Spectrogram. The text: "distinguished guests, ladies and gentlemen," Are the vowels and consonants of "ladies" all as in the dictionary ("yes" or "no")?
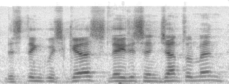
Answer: no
